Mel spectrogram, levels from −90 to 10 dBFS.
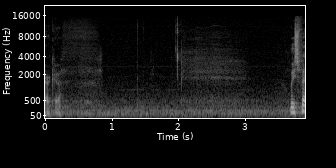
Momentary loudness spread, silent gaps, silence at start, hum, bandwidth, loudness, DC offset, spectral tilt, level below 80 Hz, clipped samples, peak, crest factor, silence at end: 14 LU; none; 0 s; none; 15.5 kHz; -39 LUFS; under 0.1%; -4 dB/octave; -66 dBFS; under 0.1%; -14 dBFS; 26 dB; 0 s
